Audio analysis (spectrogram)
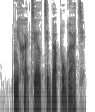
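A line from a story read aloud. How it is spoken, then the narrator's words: Sleepy mumble. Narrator (Russian): пробормотал он, уже засыпая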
